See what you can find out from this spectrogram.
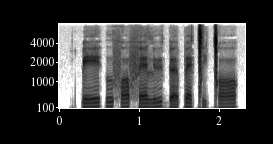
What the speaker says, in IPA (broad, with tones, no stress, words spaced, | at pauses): k͡pe˦˥ | u˦˥fɔ˧˥˧ fɛ˧˥˧ lʉ˧˥˧ɠɜ˨˩˦ pɛ˥˨ǀi˨˩˦ ǀɔ˦˥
